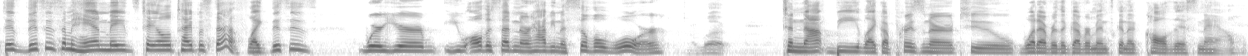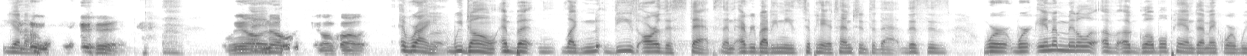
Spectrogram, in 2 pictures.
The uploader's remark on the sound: we record from the last day of #SneakerWeek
